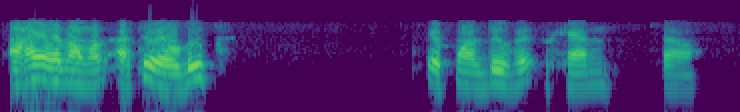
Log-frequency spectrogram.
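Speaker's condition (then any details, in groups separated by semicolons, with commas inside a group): Cerebellar ataxia; team helps up and down stairs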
